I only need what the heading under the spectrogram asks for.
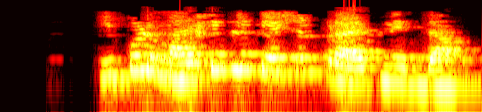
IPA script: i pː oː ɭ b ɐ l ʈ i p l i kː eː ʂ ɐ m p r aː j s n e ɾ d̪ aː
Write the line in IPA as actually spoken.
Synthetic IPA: i pː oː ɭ m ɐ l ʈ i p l i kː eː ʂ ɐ n p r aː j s n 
